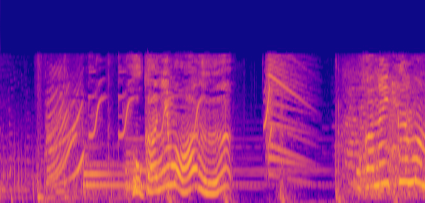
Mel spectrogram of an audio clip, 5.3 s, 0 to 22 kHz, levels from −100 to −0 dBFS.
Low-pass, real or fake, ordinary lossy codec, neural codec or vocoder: 7.2 kHz; real; AAC, 32 kbps; none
